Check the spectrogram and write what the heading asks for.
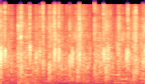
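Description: Audience applauding: dense, rapid clapping from many hands, with a few voices in the crowd.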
